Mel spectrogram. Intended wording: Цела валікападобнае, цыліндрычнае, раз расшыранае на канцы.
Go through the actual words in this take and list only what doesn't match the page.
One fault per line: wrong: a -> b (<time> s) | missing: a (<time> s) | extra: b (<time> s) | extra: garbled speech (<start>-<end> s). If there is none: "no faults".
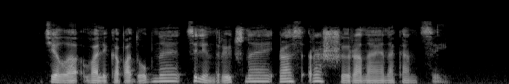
no faults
